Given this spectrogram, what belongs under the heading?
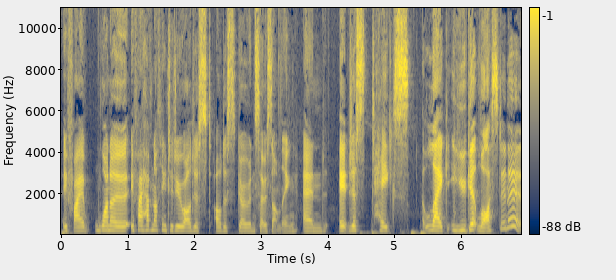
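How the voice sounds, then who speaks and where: On a very clean recording with a silent background, a woman of medium pitch shows vocal fry, fairly even intonation, a moderate pace and hardly any pauses. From Canada. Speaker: musical theatre performer and costume maker. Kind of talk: casual interview.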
